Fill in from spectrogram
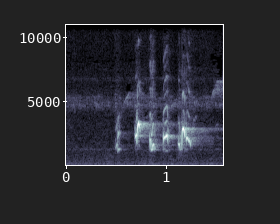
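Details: Nok dok taeng song fragment for young birds to copy: four quick, slurred whistled notes within a second, bright and slightly buzzy.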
